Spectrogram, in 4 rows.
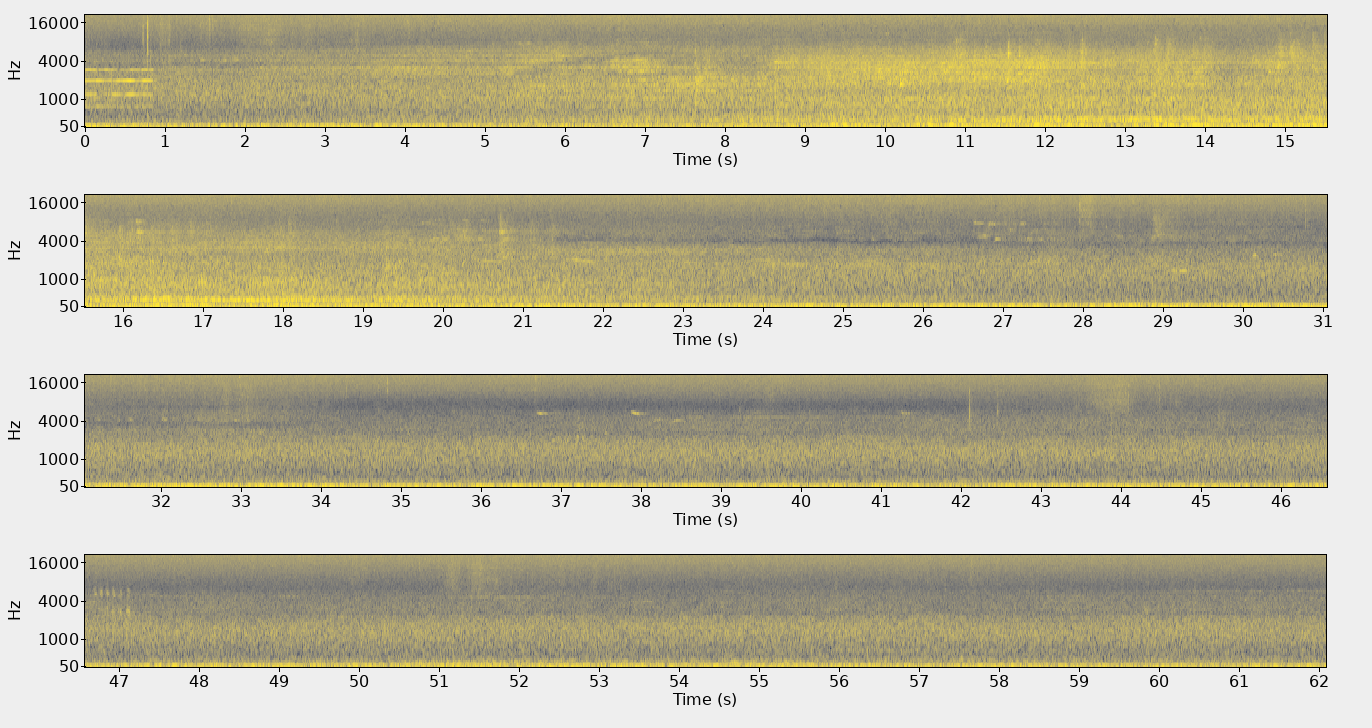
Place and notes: wasteland by train tracks. Passing train. ambience. Soundfield Mic (ORTF decode from Bformat) Binckhorst Mapping Project
Komeetweg, Laak, The Netherlands, 28 February, 12:35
